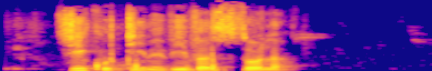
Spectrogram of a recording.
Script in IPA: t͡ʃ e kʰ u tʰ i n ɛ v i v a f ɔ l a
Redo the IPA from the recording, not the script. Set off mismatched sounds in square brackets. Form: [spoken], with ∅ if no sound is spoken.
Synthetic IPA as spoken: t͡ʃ [i] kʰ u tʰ i [m] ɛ v i v a [s] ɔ l a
